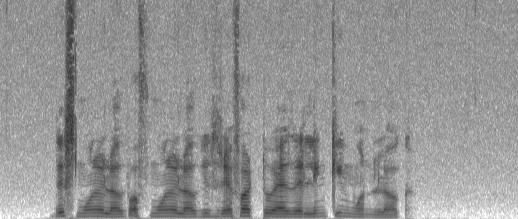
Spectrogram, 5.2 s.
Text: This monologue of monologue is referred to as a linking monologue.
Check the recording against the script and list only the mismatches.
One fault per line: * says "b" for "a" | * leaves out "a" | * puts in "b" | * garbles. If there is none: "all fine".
all fine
